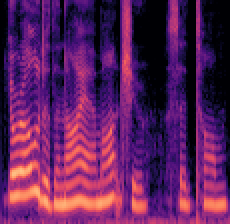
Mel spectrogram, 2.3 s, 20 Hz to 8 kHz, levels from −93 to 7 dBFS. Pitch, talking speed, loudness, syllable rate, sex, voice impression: 230 Hz, 235 wpm, -16 LUFS, 5.8 syllables/s, female, feminine, adult-like, slightly relaxed, powerful, soft, raspy, intellectual, calm, elegant, lively, sharp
